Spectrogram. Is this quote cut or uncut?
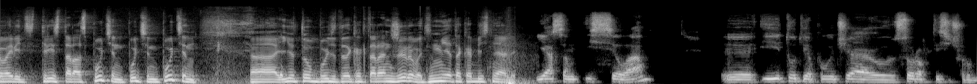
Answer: cut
